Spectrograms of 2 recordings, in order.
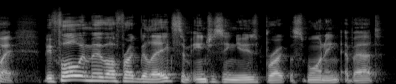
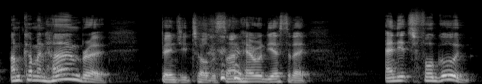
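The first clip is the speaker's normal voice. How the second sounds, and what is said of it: Poor put-on New Zealand accent. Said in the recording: “My New Zealand accent is terrible.”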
